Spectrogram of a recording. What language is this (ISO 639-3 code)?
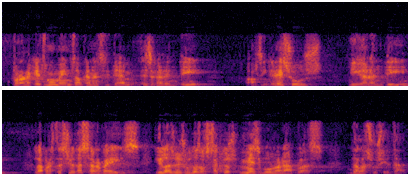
cat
